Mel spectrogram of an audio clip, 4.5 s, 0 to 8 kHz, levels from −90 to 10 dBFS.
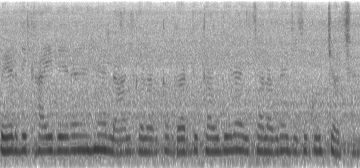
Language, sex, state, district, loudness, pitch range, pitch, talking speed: Hindi, female, Bihar, East Champaran, -21 LUFS, 200-210 Hz, 210 Hz, 305 wpm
